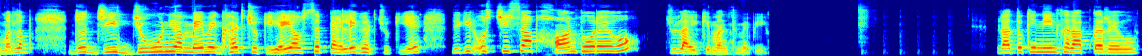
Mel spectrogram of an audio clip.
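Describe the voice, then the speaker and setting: A woman with a fairly high voice gives a casual tarot reading, talking to her viewers in a chatty, coaxing tone. The recording is somewhat dull and lo-fi. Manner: chatty, coaxing, mixes English words into Hindi. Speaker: tarot card reader.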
